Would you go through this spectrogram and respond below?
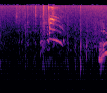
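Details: Four five-week-old RagaMuffin kittens roam a room, near a scratching post. One faint, thin meow slides downward, and a brief higher squeak follows. Soft bumps and rustling are heard around it.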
